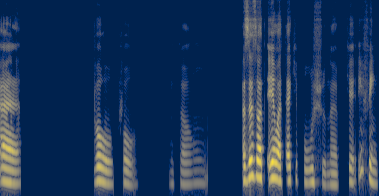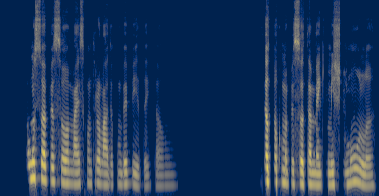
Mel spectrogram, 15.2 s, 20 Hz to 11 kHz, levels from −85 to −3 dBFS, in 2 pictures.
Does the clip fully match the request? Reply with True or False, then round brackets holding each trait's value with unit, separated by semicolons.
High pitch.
False (165 Hz)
